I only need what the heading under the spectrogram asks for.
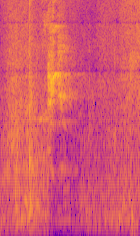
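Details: A short, high, wavering whistle from Pacific white-sided dolphins Hannah and Helen in their pool at the Vancouver Aquarium on a chilly afternoon, with crowd noise and splashing behind it.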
